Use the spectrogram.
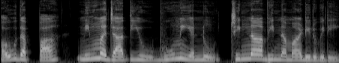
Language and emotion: Kannada, neutral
